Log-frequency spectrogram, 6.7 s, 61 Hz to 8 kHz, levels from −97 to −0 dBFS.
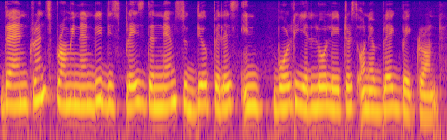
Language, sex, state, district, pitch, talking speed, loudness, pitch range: English, female, Arunachal Pradesh, Lower Dibang Valley, 195 Hz, 145 wpm, -12 LUFS, 190-210 Hz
